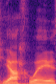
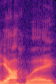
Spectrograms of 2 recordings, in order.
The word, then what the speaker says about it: Yahweh: Yahweh is how we think it's pronounced.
